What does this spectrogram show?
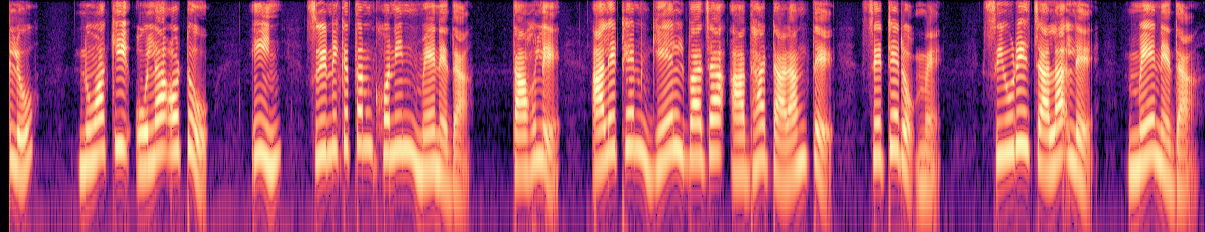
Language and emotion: Santali, neutral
